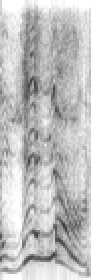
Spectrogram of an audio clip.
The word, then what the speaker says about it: lure: A lure! Say lure! It's two syllables.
